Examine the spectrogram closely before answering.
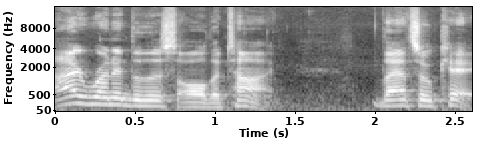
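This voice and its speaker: With a Southern US accent, a man speaks with lively intonation. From US South. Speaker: software trainer. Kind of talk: tutorial.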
